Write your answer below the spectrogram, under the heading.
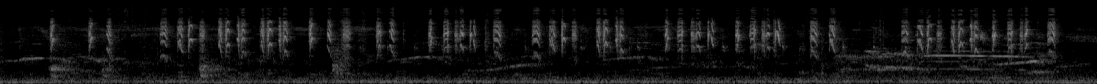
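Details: Olive-backed sunbird (sogon) calling its typical 'nyecret' notes: a long run of rapid, piercing high chips, often in tight doublets and triplets, nearly continuous; faint rooster crowing drifts in from the distance.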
